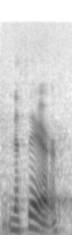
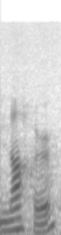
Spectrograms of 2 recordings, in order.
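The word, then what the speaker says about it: nathair: the Celtic language and they pronounce it on screen as nether as it would be in English well that is not at all right it should be naher and so it's totally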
